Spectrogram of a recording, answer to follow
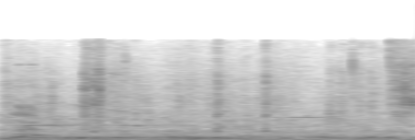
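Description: Scissors cutting through the wrapping on a small box: two brief, soft snips over a low murmur of voices.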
